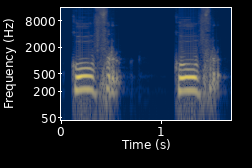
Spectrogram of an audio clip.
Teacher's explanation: চিহ্নতে থামার কারণে কাফ দিয়ে ফা কেও ধরবে র কেও ধরবে র আওয়াজটা লাস্টে একটু ভাসবে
